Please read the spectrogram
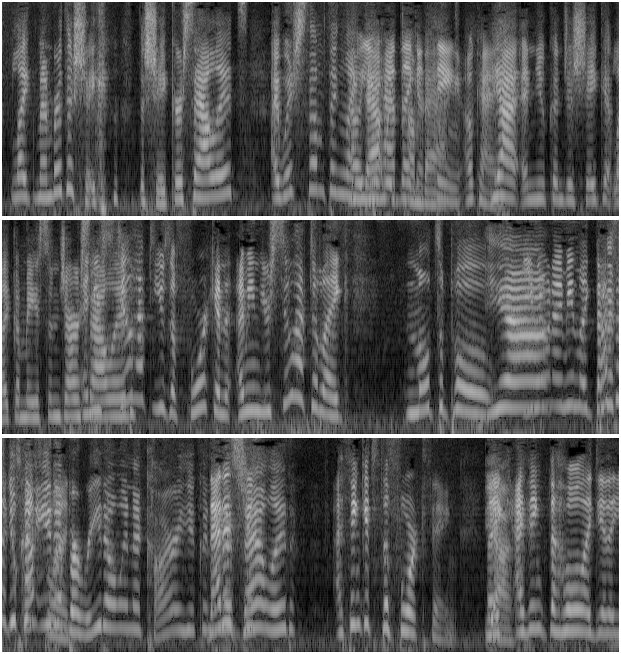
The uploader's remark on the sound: All while live at Kowalski's Market in Eden Prairie!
